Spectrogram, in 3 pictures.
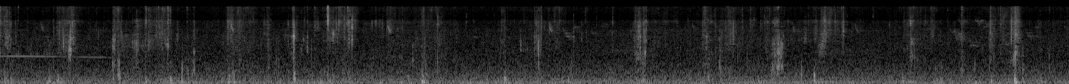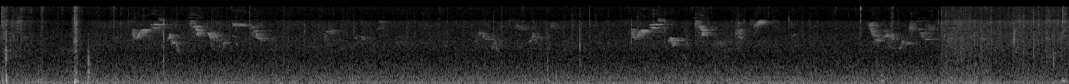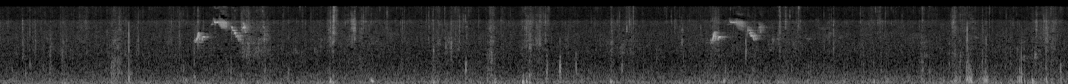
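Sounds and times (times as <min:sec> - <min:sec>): light rain hiss: 0:00.0 - 0:32.0
small birds chirping: 0:00.0 - 0:32.0.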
